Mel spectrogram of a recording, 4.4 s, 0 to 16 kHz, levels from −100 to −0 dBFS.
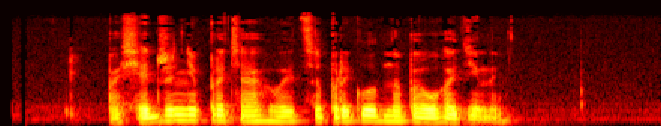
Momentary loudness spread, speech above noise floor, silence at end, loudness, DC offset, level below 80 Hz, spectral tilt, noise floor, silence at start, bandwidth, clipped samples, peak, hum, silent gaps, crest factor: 13 LU; 46 dB; 1 s; -23 LUFS; under 0.1%; -56 dBFS; -7 dB/octave; -68 dBFS; 0.75 s; 10.5 kHz; under 0.1%; -4 dBFS; none; none; 20 dB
